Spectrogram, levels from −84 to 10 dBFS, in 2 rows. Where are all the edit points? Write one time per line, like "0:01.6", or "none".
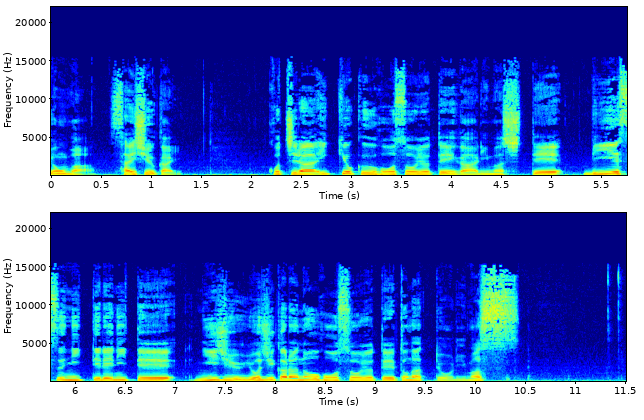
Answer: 0:05.3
